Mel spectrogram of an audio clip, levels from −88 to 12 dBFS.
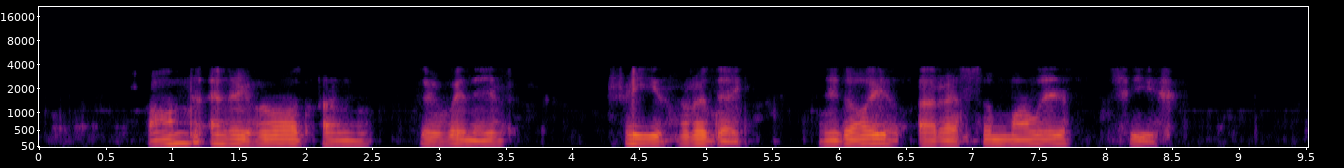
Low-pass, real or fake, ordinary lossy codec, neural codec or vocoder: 3.6 kHz; fake; AAC, 32 kbps; codec, 24 kHz, 1.2 kbps, DualCodec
